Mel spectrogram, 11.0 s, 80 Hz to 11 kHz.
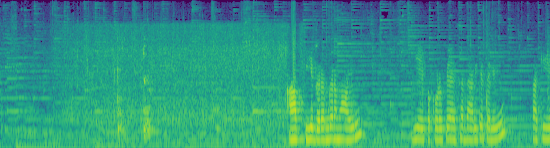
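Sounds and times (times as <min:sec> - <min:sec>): background music with low notes: 0:00.0 - 0:11.0
food deep-frying in oil: 0:01.1 - 0:07.2.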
